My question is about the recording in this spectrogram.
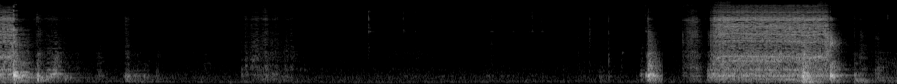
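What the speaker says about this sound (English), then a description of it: "For this we use automatic screws and fasten the ducts to the body of the electrical panel." A power screwdriver drives automatic screws to fasten wiring ducts to the body of an electrical panel, with scattered ticks and handling knocks, then a loud, sustained whirring burst near the end.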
